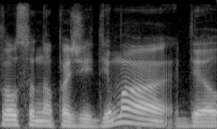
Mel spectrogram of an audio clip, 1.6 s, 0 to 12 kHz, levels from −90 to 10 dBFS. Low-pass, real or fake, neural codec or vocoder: 10.8 kHz; real; none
